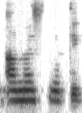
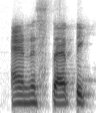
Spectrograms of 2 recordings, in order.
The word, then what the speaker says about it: anesthetic: Yang anesthetic, Sir. Anesthetic. Jadi AE-nya dibaca E. Anesthetic.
